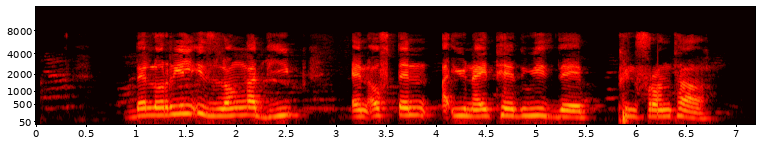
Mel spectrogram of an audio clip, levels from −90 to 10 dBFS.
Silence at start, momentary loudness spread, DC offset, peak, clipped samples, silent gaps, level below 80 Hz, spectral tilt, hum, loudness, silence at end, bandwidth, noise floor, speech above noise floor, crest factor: 0.1 s; 9 LU; under 0.1%; -16 dBFS; under 0.1%; none; -64 dBFS; -5 dB/octave; none; -33 LUFS; 0.45 s; 8 kHz; -69 dBFS; 36 dB; 18 dB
